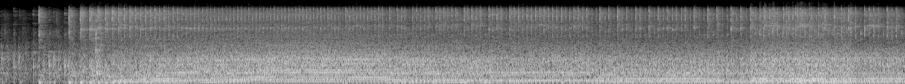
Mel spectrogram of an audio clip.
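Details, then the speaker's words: Briggs & Stratton Classic push mower engine with carburetor mounted on the tank, fitted with a new gasket, diaphragm and governor springs: speed hunts erratically up and down instead of holding steady; unmetered air leaking past the warped carburetor base. "your engine's going to surge erratically because it can't stabilize itself. All right, and here's just a test run to show you what I mean."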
